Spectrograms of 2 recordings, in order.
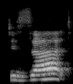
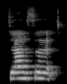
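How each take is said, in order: First: The stress is on the second syllable. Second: The stress is on the first syllable. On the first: It means a sweet dish. "it's on the second syllable" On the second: It means a hot dry place. "it's on the first"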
